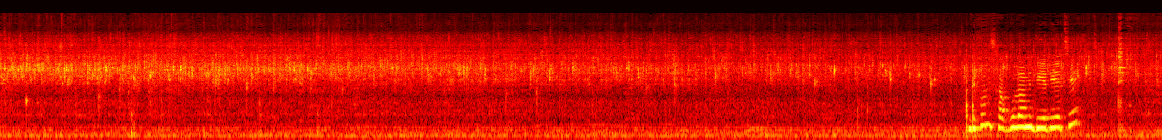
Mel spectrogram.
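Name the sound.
chicken pakoda frying in oil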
